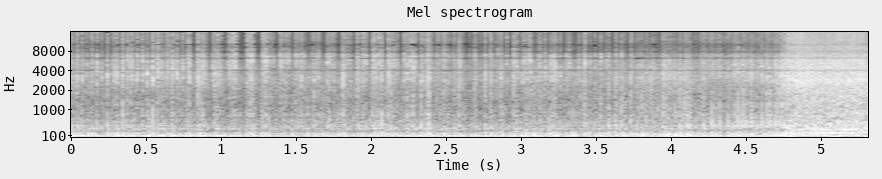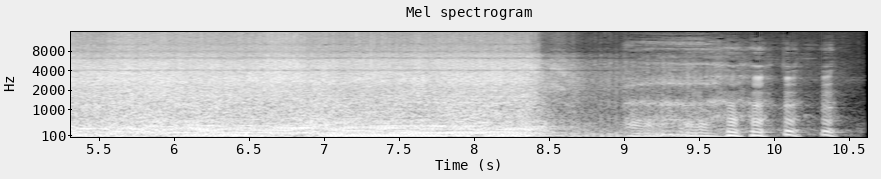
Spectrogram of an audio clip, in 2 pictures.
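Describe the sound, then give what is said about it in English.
A car doing a burnout: the engine roars and builds into a loud, harsh rush of spinning tires that lasts several seconds, then cuts off abruptly, leaving a few fading engine pulses. “A fucking burnout. That's probably the best.”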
